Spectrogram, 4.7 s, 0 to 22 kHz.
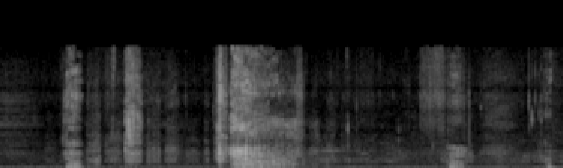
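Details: A 6-month-old Rottweiler, filmed in February 2021 in nice weather while playing, gives several short, rough barks with a growly edge, spaced irregularly between brief human speech.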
